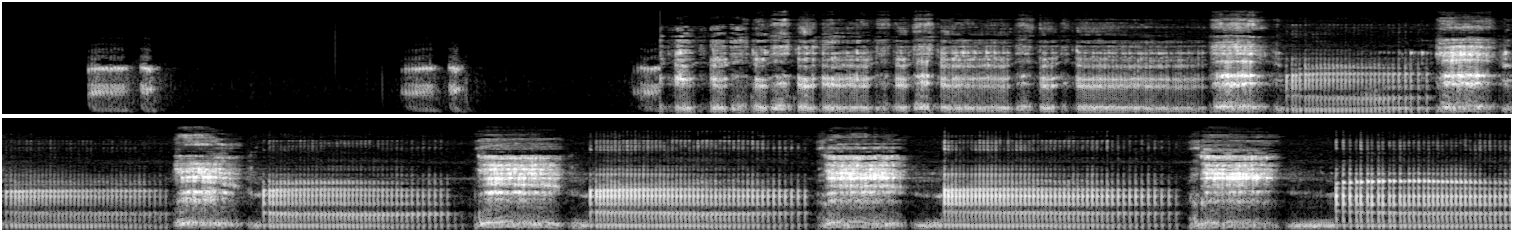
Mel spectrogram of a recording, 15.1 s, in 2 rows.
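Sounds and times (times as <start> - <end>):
koala grunts: 3.3 - 15.0.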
